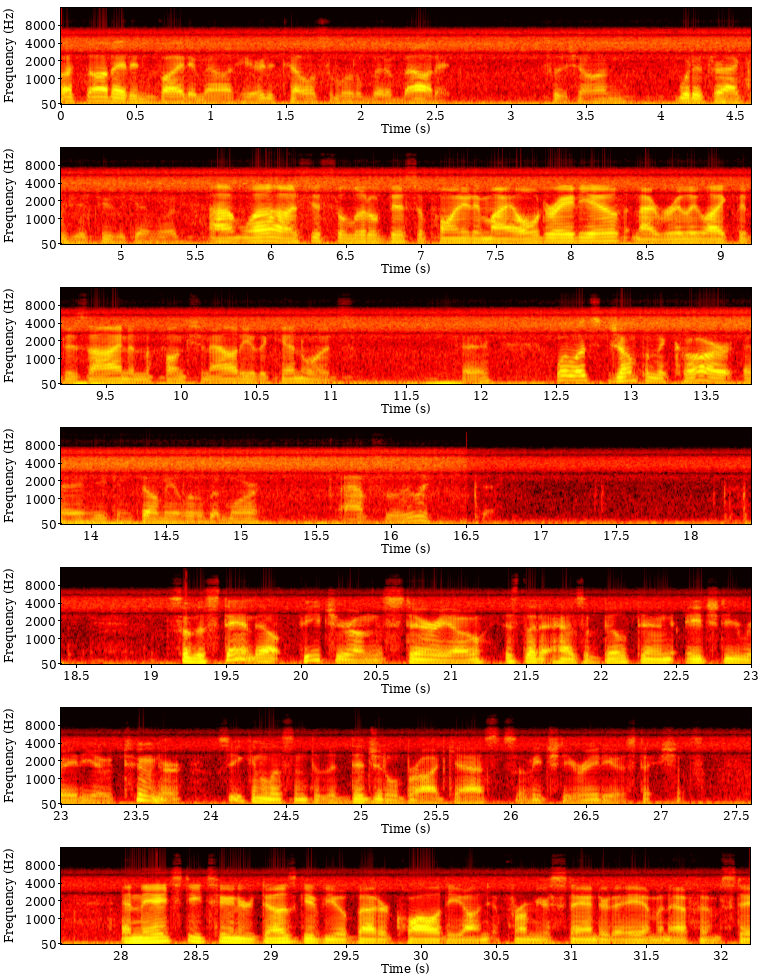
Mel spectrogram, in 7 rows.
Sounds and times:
Speech: 0.0 - 2.6, 3.2 - 11.2, 11.8 - 16.7, 19.1 - 27.3, 28.0 - 32.1.

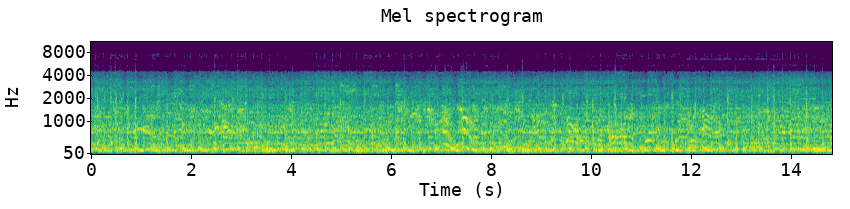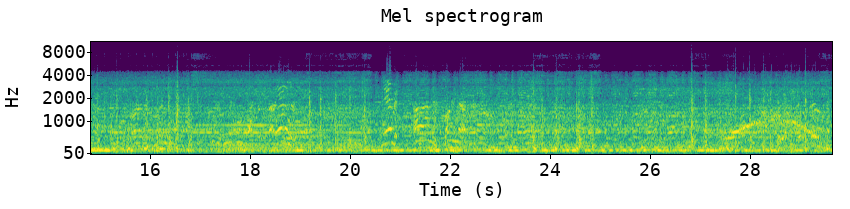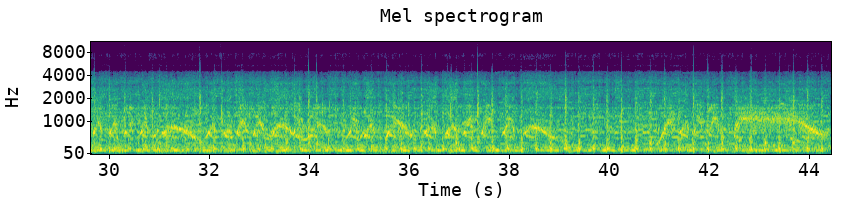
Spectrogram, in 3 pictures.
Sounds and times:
Music: 0.0 - 44.4
Speech: 0.8 - 13.0, 15.3 - 16.7, 17.9 - 19.0, 20.6 - 23.2.

